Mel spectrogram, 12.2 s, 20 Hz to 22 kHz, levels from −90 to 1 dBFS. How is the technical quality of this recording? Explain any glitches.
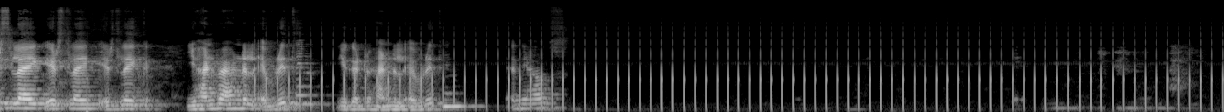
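The recording has two clear technical faults: a single decoding glitch near the start, and a steady ticking that runs from early on to the end.

A corrupt frame decoded at 0.86 to 0.90 s. One compressed frame arrived with flipped bits and was played anyway, so misread values put energy at the wrong frequencies, fairly loud, for about 30 ms. It sounds like a short chirp or blip. On a spectrogram it shows as a brief, out-of-place smear.

A train of clicks runs from 2.55 s to 12.24 s, about a hundred regularly spaced pulses at 9.1 per second. Each one stands well above the speech and keeps ticking through the pauses. The likely cause is interference or a faulty connection or power supply. On the waveform they show as evenly spaced spikes, and on the spectrogram as thin vertical lines.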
